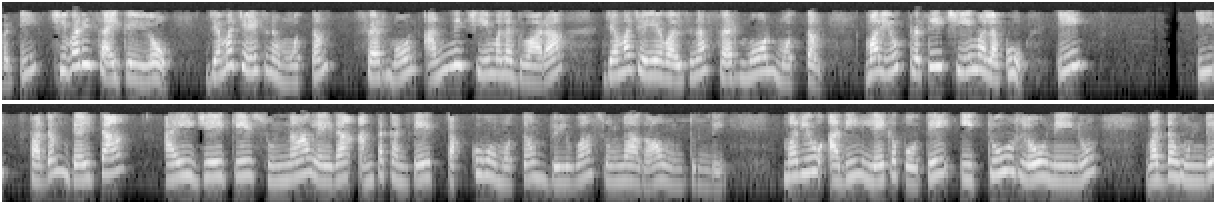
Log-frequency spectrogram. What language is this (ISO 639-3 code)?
tel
